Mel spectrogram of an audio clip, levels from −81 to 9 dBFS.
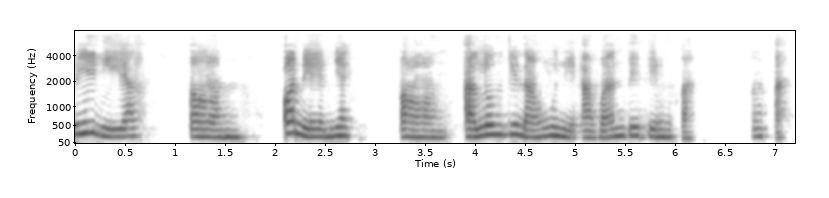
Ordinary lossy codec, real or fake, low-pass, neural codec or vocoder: none; fake; 7.2 kHz; codec, 16 kHz in and 24 kHz out, 0.6 kbps, FireRedTTS-2 codec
